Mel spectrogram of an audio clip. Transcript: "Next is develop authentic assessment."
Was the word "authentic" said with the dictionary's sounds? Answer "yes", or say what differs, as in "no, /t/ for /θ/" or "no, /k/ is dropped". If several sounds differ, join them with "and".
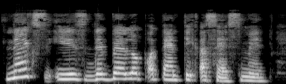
no, /t/ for /θ/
